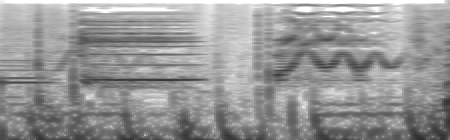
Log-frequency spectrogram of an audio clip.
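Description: Toy quiz game buzzers are pressed, sounding loud electronic tones: first a steady bright buzz, then after a short break a warbling, siren-like tone that wobbles up and down.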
